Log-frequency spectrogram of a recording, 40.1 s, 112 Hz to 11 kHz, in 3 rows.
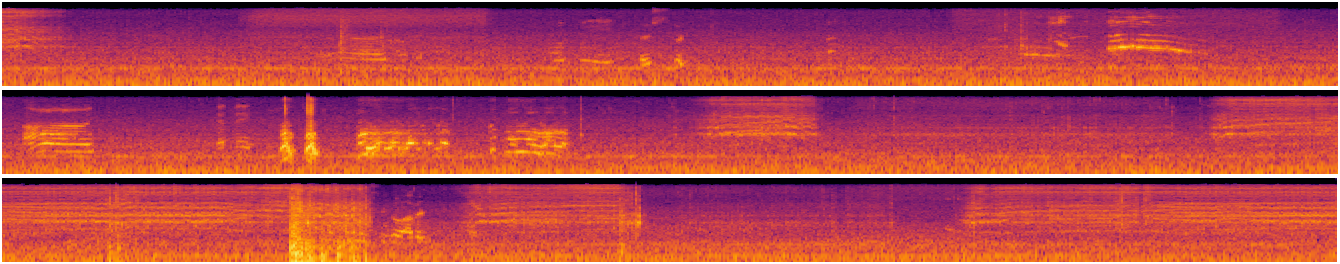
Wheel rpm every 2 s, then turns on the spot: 20, 0, 0, 0, 0, 10, 10, 0, 0, 0, 70, 30, 50, 160, 150, 70, 90, 20, 120, 160.
20-24 32-36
